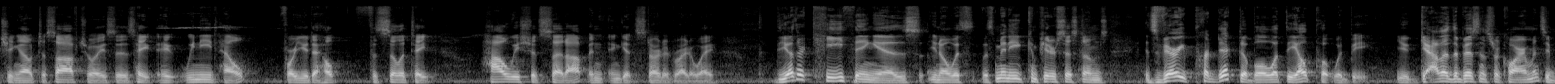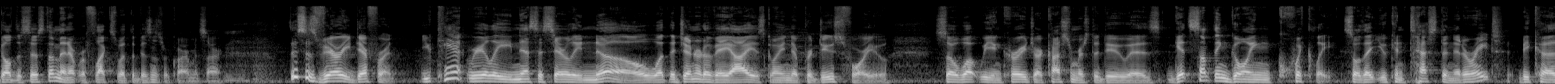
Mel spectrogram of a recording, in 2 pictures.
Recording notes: on location at their favorite watering hole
